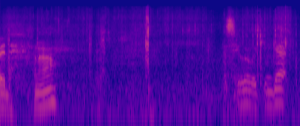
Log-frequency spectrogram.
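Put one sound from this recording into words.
A plastic wrapper crinkles in a man's hands.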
